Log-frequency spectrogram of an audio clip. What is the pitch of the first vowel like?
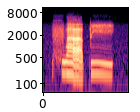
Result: low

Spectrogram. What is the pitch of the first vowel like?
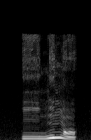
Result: low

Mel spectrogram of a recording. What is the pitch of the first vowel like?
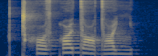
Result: low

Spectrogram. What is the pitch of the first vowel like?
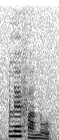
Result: high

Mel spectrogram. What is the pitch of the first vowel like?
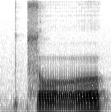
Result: low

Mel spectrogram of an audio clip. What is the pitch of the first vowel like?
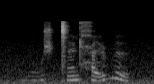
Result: rising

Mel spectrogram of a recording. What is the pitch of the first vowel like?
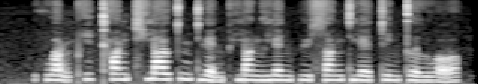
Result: low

